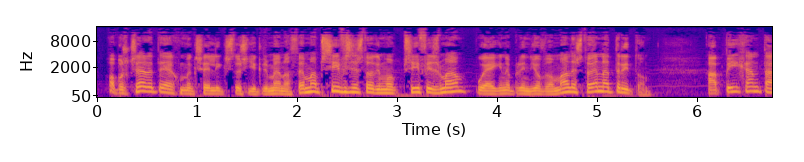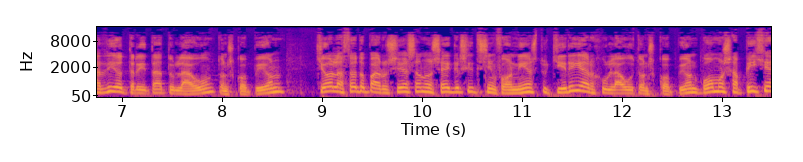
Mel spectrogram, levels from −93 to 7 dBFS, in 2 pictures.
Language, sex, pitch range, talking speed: Greek, male, 125-170 Hz, 190 wpm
